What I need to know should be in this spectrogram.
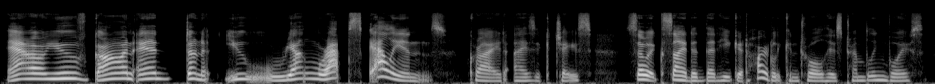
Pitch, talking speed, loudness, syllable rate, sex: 210 Hz, 140 wpm, -19 LUFS, 4.0 syllables/s, female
